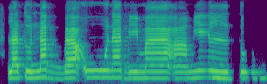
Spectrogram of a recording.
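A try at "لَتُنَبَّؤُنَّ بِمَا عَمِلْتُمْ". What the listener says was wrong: Dengungnya ditambah. Latunabba'unna bima amiltum.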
